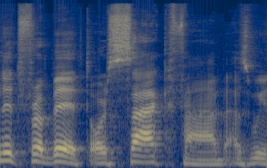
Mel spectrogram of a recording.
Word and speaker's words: SAKFAB: It's from Sit in It for a Bit, or SAKFAB, as we like to abbreviate it, SAKFAB. And SAKFAB rhymes with AbFab, which is my favorite British show.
